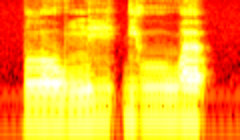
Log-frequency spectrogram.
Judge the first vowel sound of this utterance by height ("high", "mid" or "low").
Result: mid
